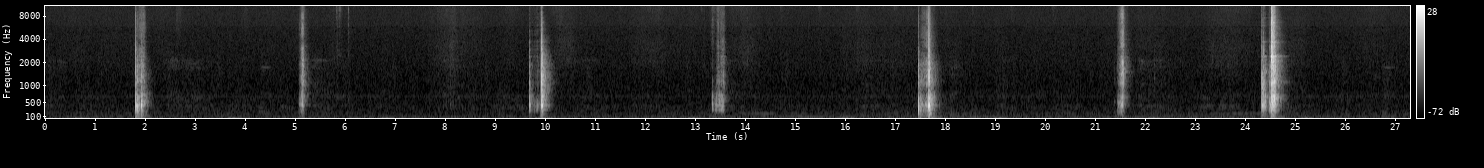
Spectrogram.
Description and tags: jar and ceramic set down
Foley recording, setting down and picking up a glass jar and a ceramic tile.
set, glass, jar, foley, down, ceramic, counter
